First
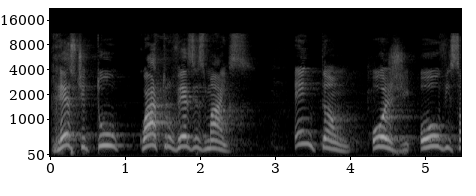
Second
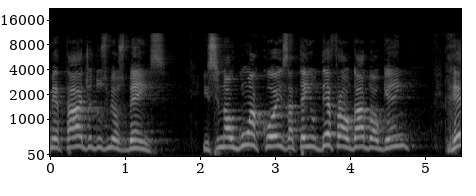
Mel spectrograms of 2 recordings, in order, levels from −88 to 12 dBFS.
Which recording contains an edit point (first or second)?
first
